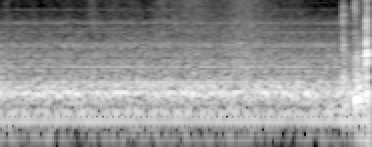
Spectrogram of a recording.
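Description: Steady low electric hum of an industrial sewing machine's motor running idle, with no stitching.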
